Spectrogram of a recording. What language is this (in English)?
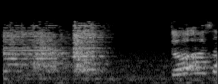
Pashto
